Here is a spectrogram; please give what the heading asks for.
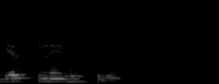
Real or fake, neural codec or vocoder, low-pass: fake; codec, 16 kHz, 8 kbps, FreqCodec, larger model; 3.6 kHz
